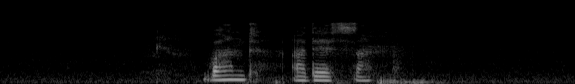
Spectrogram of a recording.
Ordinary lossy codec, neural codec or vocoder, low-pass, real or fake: AAC, 32 kbps; vocoder, 22.05 kHz, 80 mel bands, Vocos; 7.2 kHz; fake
